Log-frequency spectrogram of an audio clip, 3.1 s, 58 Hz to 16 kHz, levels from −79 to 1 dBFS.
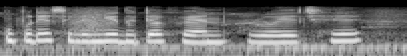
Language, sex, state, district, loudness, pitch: Bengali, female, West Bengal, Alipurduar, -13 LUFS, 240 Hz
